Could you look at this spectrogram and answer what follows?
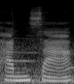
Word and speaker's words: พรรษา: อ่าน ว่า พอ อัน พัน สอง ตา 3 พรรษา ค่ะ ค่ะ ส่วน การ อ่าน คำ รอ หาร ที่ มี ตัว สะกด เมื่อ ระหัน อยู่ หลัง พยัญชนะ และ มี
